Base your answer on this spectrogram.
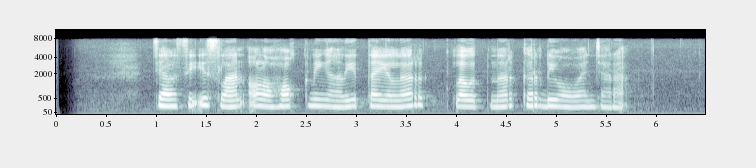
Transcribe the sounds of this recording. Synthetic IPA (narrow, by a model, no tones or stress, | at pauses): t͡ʃɛlsiʔislanɔ̰lɔɦɔk̚niŋalit̪ailərlaut̪̚nərkɨrdiwawaɲt͡ʃaɾa̰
